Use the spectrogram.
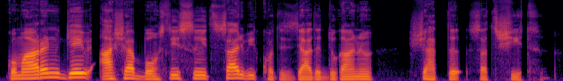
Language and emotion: Kashmiri, neutral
